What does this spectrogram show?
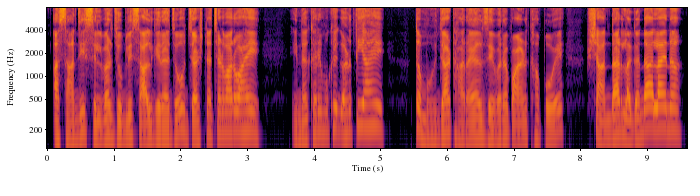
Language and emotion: Sindhi, fearful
